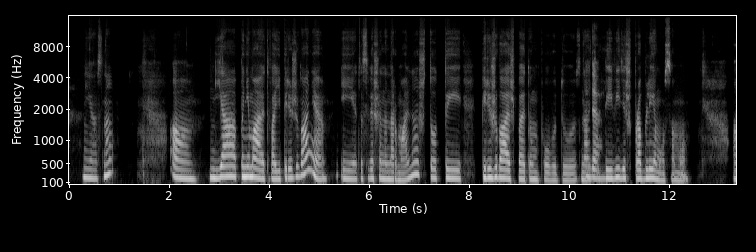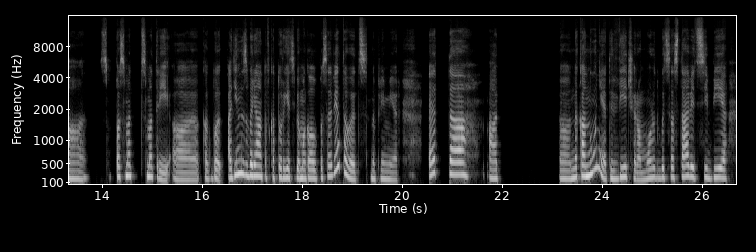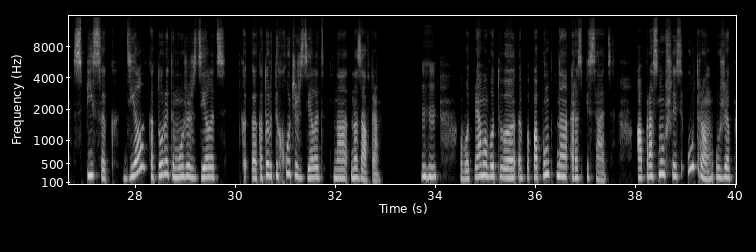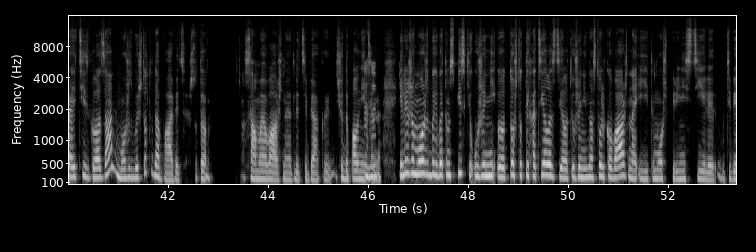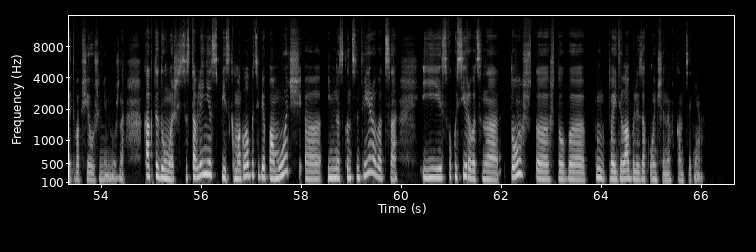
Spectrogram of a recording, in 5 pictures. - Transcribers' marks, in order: none
- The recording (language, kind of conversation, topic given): Russian, advice, Как у вас проявляется привычка часто переключаться между задачами и терять фокус?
